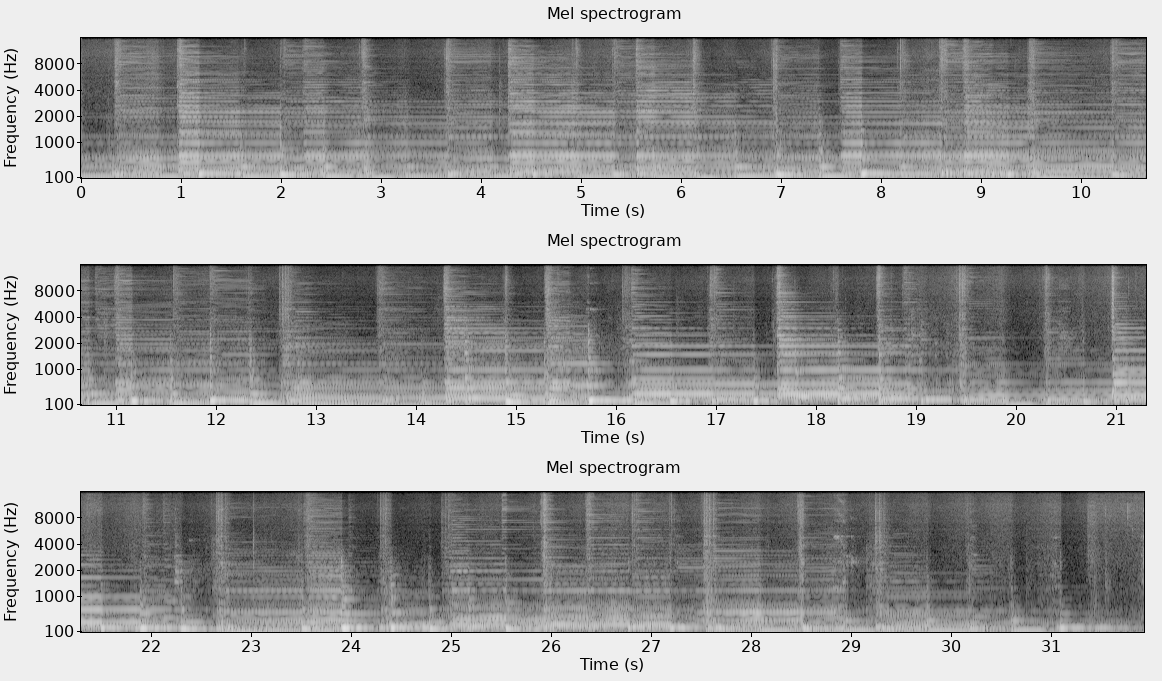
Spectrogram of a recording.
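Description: Acoustic guitar and bowed cello playing together in an instrumental passage with no singing. The guitar's plucked notes sound over the cello's sustained low notes.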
